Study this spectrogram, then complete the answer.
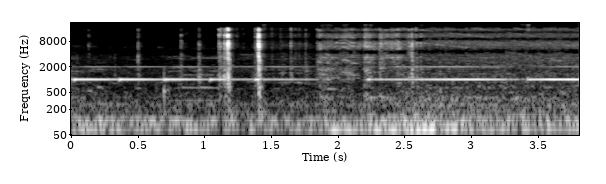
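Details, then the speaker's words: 2014 Jeep Wrangler 3.6 with intermittent shut-off and crankshaft sensor/cylinder 1 misfire codes, just cleared, possibly after engine rebuild or head job: restart into a quiet, smooth low hum under a chime with cabin clicks; idles evenly, no codes returned. "let's start the engine sounds nice yeah"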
